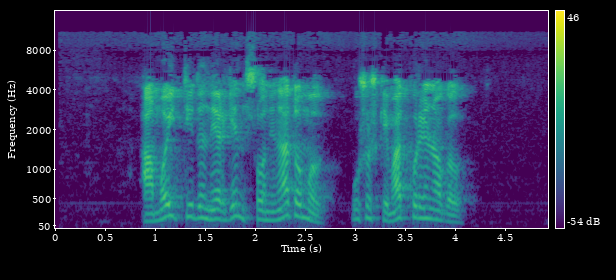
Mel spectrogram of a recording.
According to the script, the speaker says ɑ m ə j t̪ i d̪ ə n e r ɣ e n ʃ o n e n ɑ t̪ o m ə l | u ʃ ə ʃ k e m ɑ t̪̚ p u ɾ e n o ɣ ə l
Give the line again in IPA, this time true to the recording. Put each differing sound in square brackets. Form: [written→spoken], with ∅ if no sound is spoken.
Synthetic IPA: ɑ m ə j t̪ i d̪ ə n e r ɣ e n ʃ o n e n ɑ t̪ o m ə l | u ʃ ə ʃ k e m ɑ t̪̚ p u ɾ e n o ɣ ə l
